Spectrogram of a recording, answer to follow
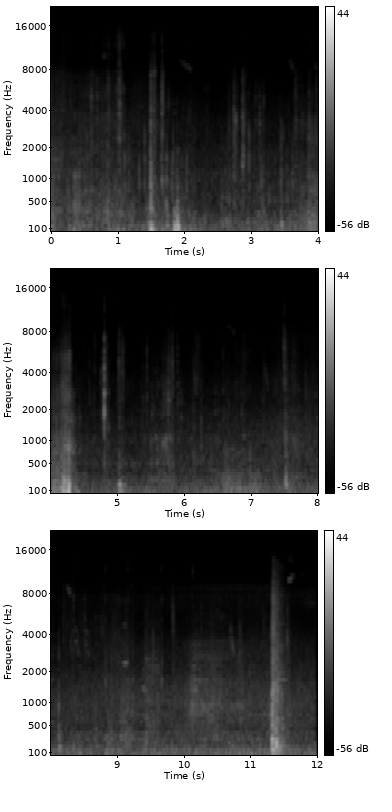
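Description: Knocks and thumps from handling a truck's open cab door and seat belt while getting in and out, the loudest about four seconds in and another near the end, over a steady low rumble.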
